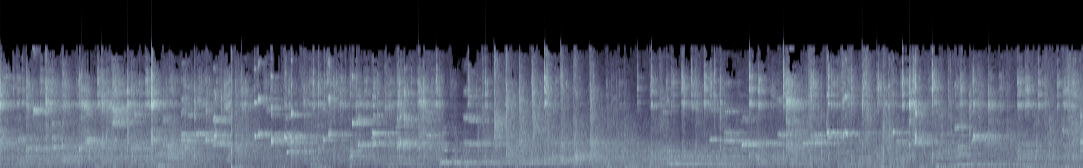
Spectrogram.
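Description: Table tennis balls being struck back and forth in rallies: a steady scatter of short, high, pinging ticks of ball on bat and table from this and neighbouring tables. This plays under a murmur of voices in a large hall.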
